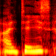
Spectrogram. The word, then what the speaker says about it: Altheys: Ce sont les laboratoires Alteis. Euh, ça s'écrit, je le dis, parce que euh, à cette heure-ci, peut-être pas mal de personnes sont sur un moteur de recherche et l'écrivent pas comme il faut. A-L-T-H-E-Y S.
